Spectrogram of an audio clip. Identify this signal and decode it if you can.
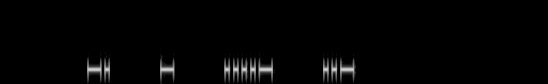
Morse code, heard as a keyed tone, about 28 wpm, spaced as for 13 wpm, 700 Hz. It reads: NT4U
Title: USA Call Signs - 4 Characters - 4x Character Spacing - 28wpm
